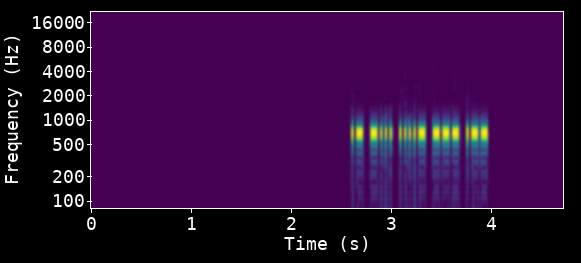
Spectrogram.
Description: Morse code, heard as a keyed tone, about 52 wpm, 700 Hz. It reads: AB4OW
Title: USA Call Signs - 5 Characters - Repeated 3x - 50wpm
